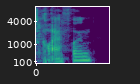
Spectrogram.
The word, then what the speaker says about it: Claflin: Yes, Claflin.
